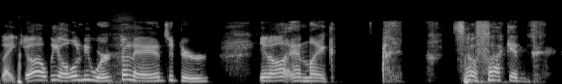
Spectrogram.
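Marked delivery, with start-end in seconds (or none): 0.3-2.1 imitated Pennsylvania accent. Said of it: "literally talking like they're fucking from Pennsylvania".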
